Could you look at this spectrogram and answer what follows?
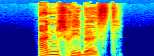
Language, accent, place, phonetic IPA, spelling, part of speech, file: German, Germany, Berlin, [ˈanˌʃʁiːbəst], anschriebest, verb, De-anschriebest.ogg
- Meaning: second-person singular dependent subjunctive II of anschreiben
